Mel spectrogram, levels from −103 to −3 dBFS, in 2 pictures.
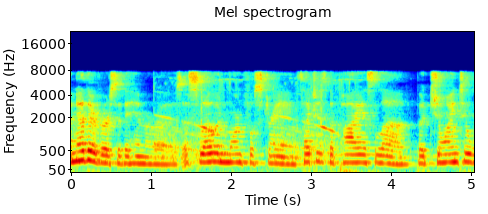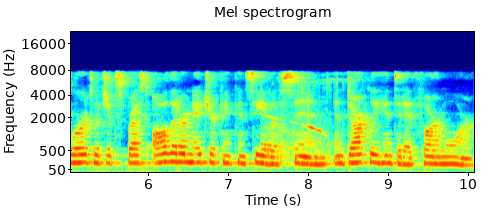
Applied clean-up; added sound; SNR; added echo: none; Engine; 11 dB; reverberation time 0.5 s.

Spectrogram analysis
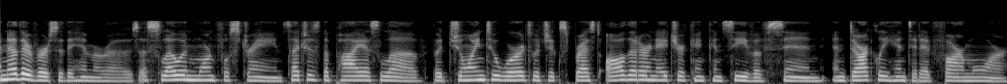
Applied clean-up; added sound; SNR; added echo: none; none; none; none.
